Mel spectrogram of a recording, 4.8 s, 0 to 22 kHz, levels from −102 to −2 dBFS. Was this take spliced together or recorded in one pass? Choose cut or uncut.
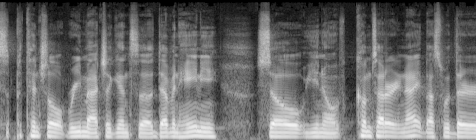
uncut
